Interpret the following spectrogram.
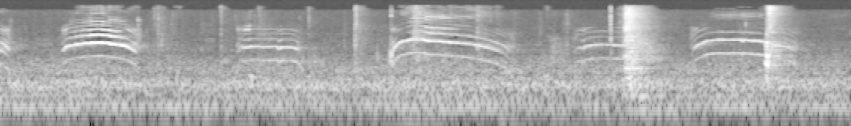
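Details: Hungry kittens of the mother cat Xaxa, who cannot feed them all, get extra formula; several rising-and-falling high meows follow one another, with two sharp knocks near the end.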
